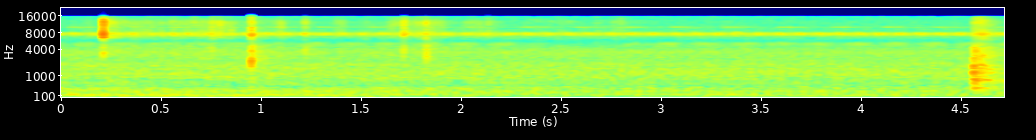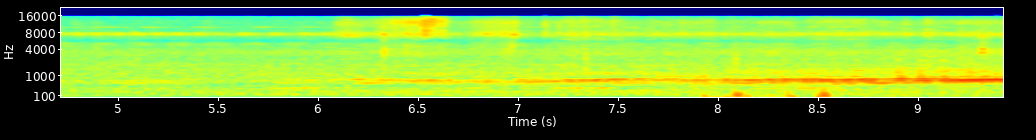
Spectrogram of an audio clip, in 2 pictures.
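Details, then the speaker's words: Household fan motor spinning up with a loud, wailing howl that climbs in pitch then holds; the fan weakens and slows after running a long time, sometimes stopping by itself. "นี่นะครับเสียงมันจะดังมากครับมันจะหอนโง่อย่างนี้เลยแล้วก็ถ้าเปิดไปนานๆจากอะพัดลมทำงานประมาณนี้ก็จะอ่อนแรงลงนะครับ"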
